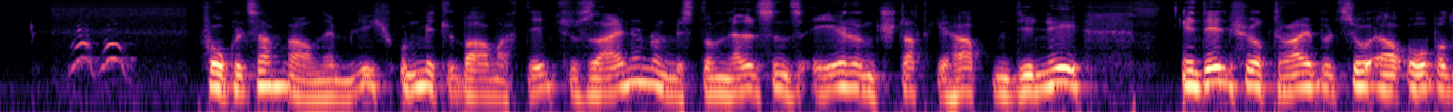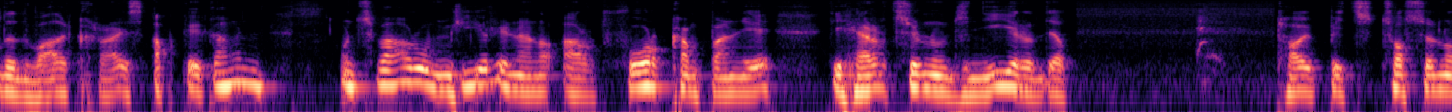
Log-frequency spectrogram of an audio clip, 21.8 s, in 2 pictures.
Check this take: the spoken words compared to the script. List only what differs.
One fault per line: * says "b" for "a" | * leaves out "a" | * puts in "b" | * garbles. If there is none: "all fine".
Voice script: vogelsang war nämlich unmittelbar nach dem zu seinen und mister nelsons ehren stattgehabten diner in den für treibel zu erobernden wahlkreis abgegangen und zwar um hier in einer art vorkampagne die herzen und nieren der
all fine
